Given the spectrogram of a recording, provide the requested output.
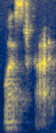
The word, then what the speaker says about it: Westcott: Yeah, Prescott is spelled almost the same way, but pronounced Prescott. Westcott is pronounced Westcott, but you're close.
